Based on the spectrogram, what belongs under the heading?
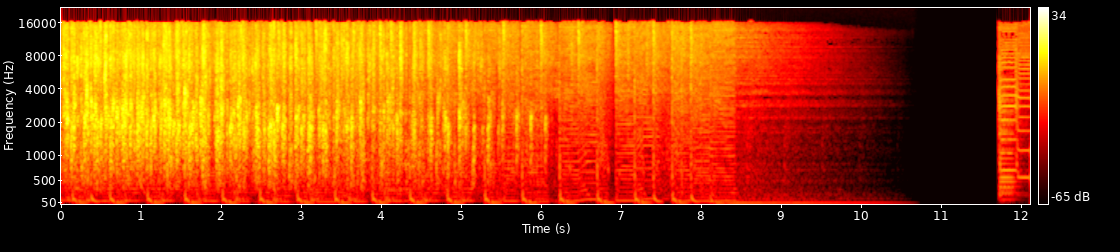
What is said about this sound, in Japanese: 拍手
